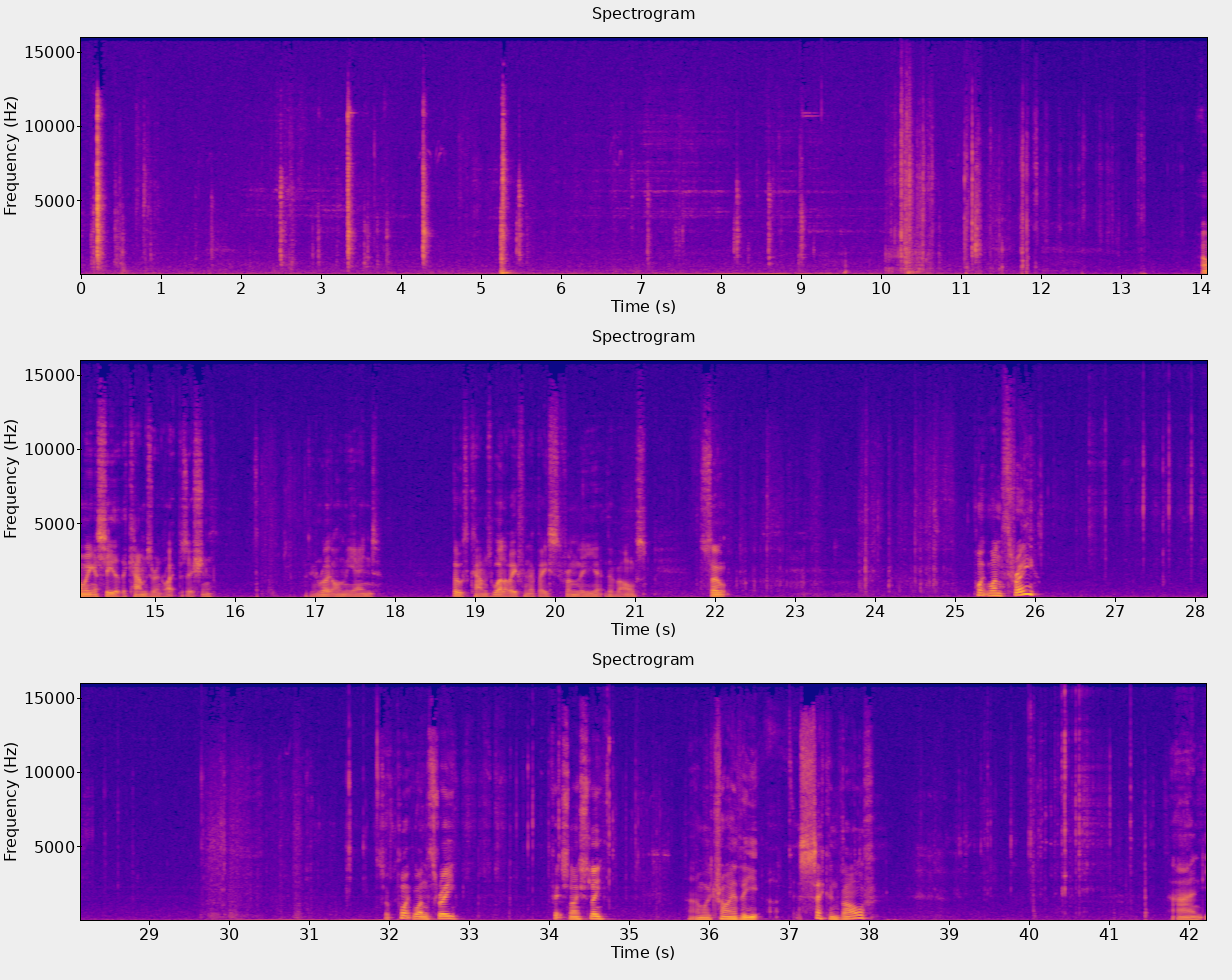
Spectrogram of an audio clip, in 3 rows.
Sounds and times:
Speech: 14.0s - 15.8s, 16.9s - 17.9s, 18.7s - 21.2s, 21.8s - 22.2s, 25.2s - 26.1s, 31.8s - 32.9s, 34.0s - 34.8s, 35.7s - 38.1s, 41.8s - 42.2s.

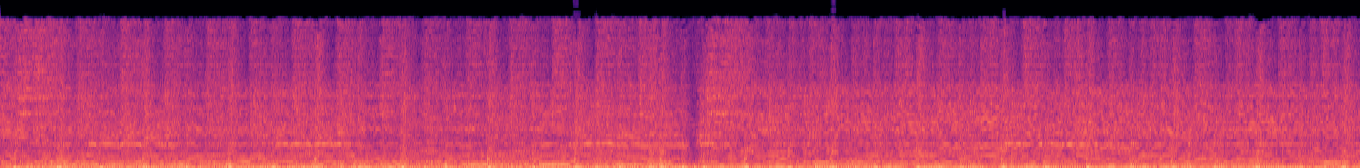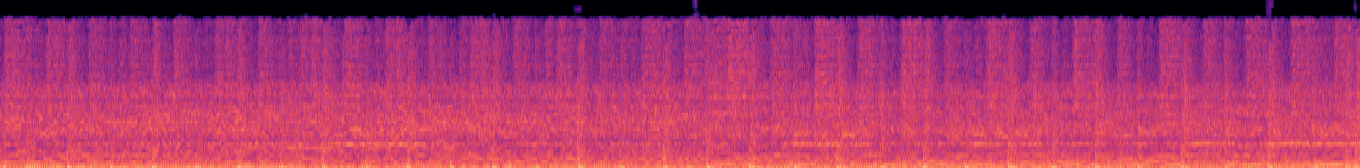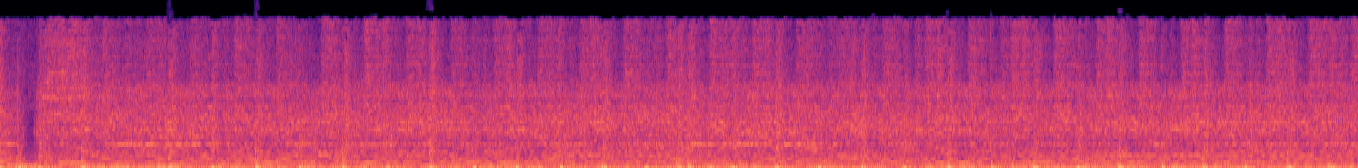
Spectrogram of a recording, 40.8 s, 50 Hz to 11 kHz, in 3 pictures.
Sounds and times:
Psychedelic rock: 0.0s - 40.7s.

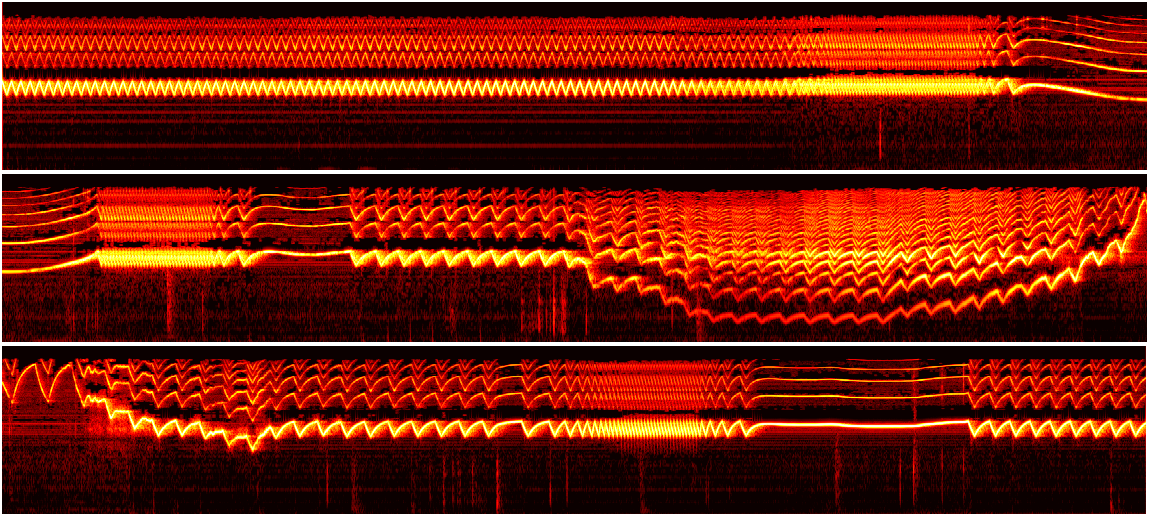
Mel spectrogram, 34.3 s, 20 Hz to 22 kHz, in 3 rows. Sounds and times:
Inside, small room: 0.0s - 34.3s
Siren: 0.0s - 34.3s.

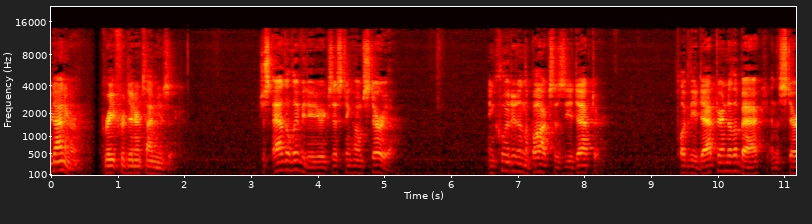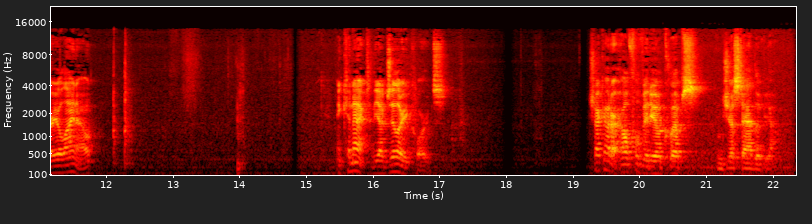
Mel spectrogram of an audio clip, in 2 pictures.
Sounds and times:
Speech: 0.0s - 2.0s, 3.1s - 5.3s, 6.6s - 8.4s, 9.4s - 11.9s, 15.4s - 17.2s, 19.3s - 22.2s.

